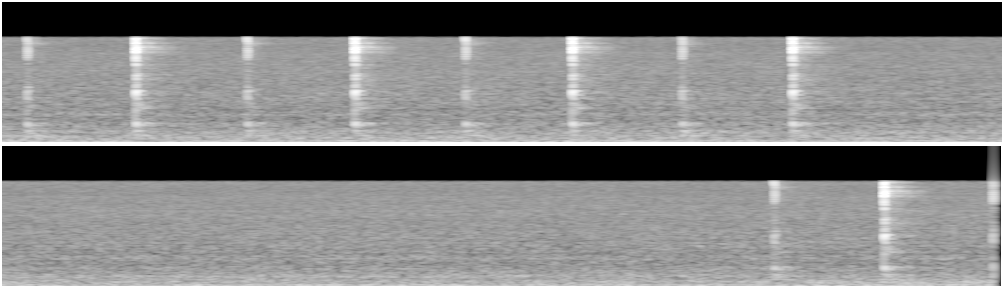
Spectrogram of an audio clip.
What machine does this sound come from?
valve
